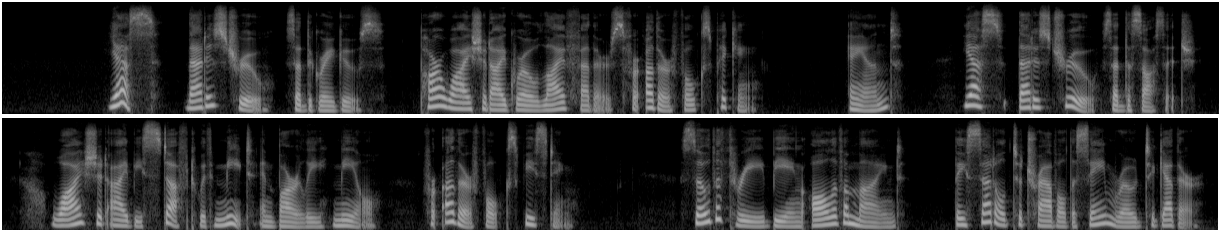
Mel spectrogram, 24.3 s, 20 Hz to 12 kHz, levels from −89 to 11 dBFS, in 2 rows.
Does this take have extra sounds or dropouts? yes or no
no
